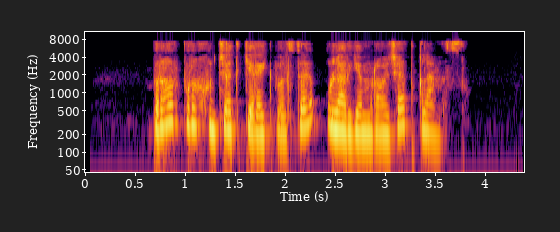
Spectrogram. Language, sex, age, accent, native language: Uzbek, female, 18-24, Andijon, Uzbek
